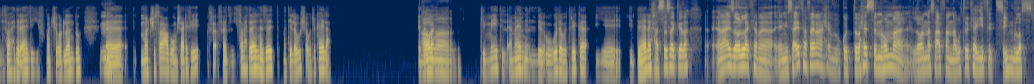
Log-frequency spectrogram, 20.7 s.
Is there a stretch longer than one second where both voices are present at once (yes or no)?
no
